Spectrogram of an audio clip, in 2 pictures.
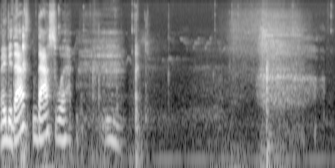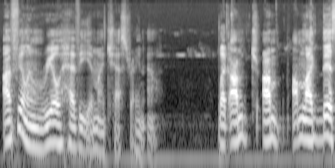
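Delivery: struggling to stay composed, holding back tears. Reflecting on family hurt, trying to hold it together. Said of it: "I'm trying to hold it together because I'm starting to get emotional".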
